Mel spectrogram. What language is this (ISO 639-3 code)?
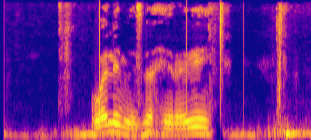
pus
